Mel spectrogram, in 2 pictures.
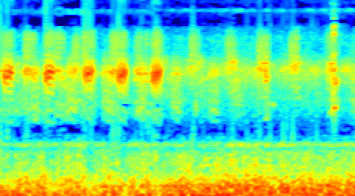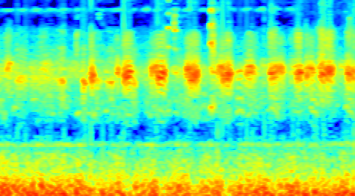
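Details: Rural paddy fields of Siem Reap, Cambodia, with frogs giving fast, throbbing pulsed calls in a continuous overlapping chorus, set against heavy low-pitched background rumble.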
